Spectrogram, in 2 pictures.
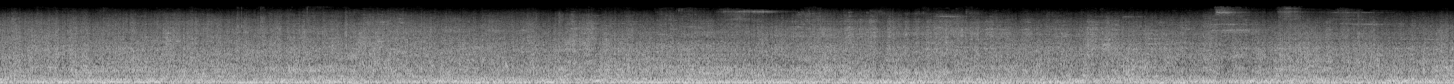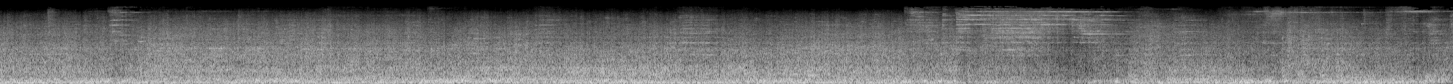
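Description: Norfolk Southern double-stack intermodal freight train passing close by: a steady rumble and clatter of its cars' wheels over the rails. Near the end a high-pitched wheel squeal rises over it.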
